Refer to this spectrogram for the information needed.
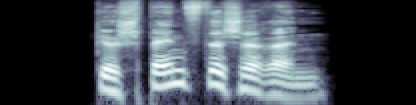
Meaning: inflection of gespenstisch: 1. strong genitive masculine/neuter singular comparative degree 2. weak/mixed genitive/dative all-gender singular comparative degree
- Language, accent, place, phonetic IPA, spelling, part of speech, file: German, Germany, Berlin, [ɡəˈʃpɛnstɪʃəʁən], gespenstischeren, adjective, De-gespenstischeren.ogg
